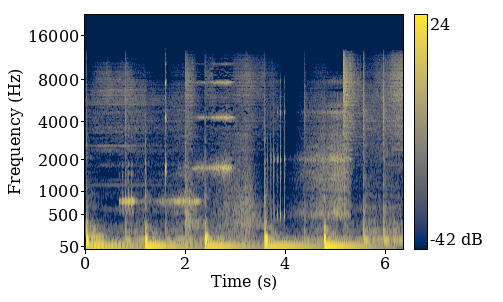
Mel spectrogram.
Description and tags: digi cow
Here is a short loop,made from a few of my synths and a few pots,spoons...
